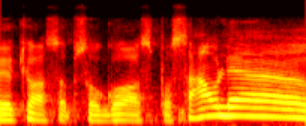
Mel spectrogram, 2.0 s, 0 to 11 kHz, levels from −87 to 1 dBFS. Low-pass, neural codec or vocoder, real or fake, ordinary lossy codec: 7.2 kHz; none; real; Opus, 16 kbps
